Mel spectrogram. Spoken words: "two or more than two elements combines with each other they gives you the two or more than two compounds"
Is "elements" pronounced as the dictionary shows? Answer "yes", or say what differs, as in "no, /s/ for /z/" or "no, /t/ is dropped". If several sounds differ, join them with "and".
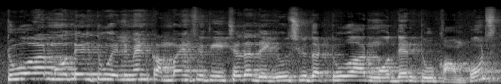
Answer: no, /s/ is dropped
